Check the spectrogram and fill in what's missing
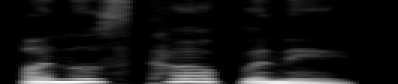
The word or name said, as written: ಅನುಸ್ಥಾಪನೆ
